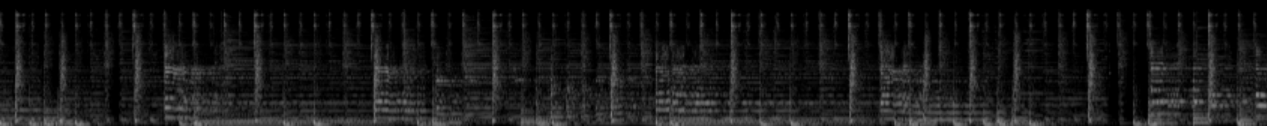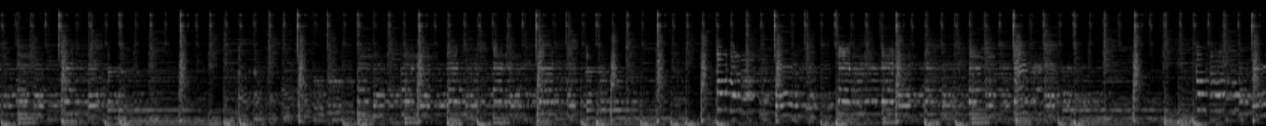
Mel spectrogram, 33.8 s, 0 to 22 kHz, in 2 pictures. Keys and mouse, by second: 1.2-1.8 shift+drag, 2.9 ctrl+g, 3.3 shift+click, 4.4 c, 4.9 click, 8.0-9.5 ctrl+drag, 9.5 ctrl+space, 10.9-13.1 drag, 15.7-16.6 drag, 23.8 space, 27.2-29.7 drag, 30.5 g, 31.6-33.2 drag.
